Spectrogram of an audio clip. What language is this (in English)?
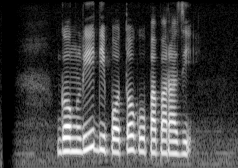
Sundanese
